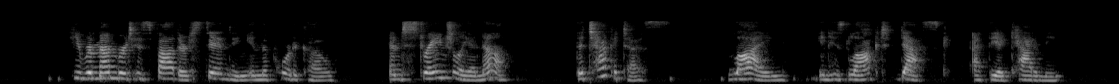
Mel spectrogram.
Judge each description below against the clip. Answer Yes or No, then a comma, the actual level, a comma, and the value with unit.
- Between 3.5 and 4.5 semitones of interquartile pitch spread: No, average, 5.0 semitones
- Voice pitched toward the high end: Yes, high, 220 Hz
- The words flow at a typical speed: No, slow, 115 wpm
